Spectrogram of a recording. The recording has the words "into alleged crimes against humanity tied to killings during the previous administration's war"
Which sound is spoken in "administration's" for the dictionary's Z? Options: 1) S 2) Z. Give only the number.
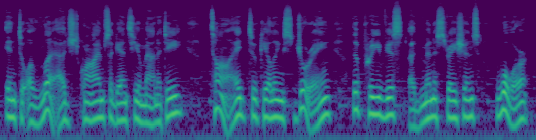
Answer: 2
